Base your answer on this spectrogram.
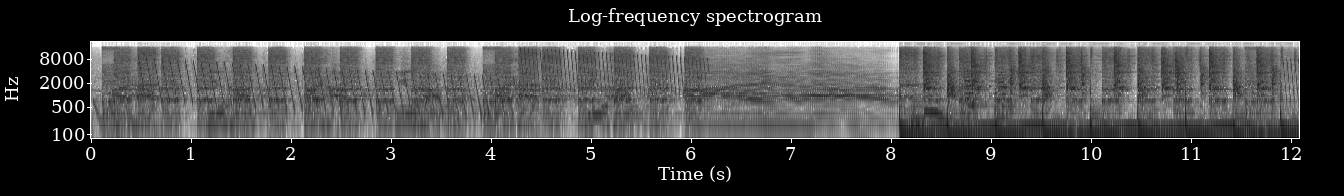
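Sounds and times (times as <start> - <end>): sustained synth drone: 8.1 - 9.7
slow synth sweep: 8.1 - 9.8.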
